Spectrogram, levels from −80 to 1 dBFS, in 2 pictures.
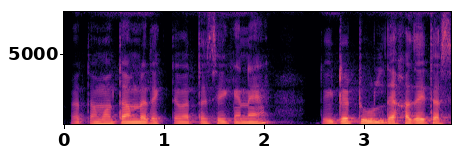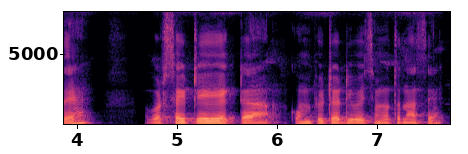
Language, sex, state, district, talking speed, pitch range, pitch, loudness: Bengali, male, Tripura, Unakoti, 130 wpm, 115-120 Hz, 120 Hz, -19 LUFS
